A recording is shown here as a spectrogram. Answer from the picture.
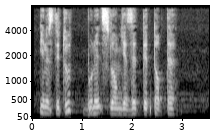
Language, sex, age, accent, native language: Uzbek, male, 18-24, Jizzax, Uzbek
